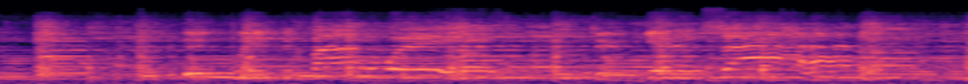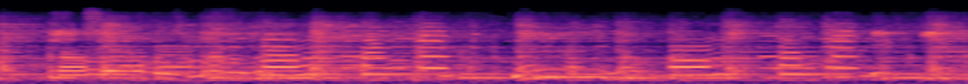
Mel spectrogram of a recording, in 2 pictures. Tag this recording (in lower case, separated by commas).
music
